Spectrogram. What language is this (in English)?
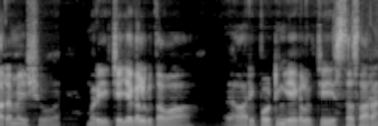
Telugu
